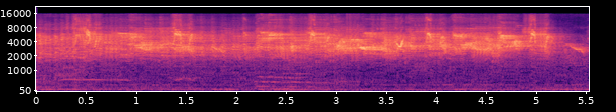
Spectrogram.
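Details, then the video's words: Sparrow chicks fed in their nest, making a continuous high, thin twittering chorus that stays steady, with a few faint lower tones in the background. "sparrow bird feeding their chicks in the nest"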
